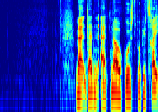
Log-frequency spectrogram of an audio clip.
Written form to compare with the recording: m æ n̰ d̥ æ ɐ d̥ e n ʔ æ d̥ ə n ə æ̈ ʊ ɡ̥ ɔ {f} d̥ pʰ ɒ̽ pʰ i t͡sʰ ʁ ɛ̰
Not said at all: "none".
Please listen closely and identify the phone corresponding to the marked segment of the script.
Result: s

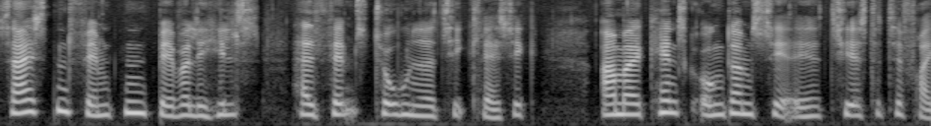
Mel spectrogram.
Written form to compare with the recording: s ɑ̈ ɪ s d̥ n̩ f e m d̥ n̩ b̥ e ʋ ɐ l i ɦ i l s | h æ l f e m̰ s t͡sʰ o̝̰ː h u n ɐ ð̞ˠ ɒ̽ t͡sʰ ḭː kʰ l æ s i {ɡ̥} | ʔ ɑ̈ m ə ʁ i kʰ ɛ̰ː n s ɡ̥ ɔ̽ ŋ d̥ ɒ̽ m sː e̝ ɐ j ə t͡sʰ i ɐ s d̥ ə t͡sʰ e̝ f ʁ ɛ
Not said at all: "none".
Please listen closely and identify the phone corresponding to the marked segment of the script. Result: ɡ̥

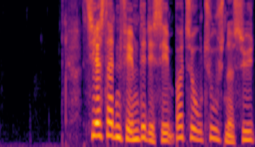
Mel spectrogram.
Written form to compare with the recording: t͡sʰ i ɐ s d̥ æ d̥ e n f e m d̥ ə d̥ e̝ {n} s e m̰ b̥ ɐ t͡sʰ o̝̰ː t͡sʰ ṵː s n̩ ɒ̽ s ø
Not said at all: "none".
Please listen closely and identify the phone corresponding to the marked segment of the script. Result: none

